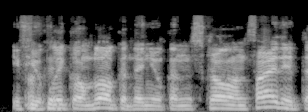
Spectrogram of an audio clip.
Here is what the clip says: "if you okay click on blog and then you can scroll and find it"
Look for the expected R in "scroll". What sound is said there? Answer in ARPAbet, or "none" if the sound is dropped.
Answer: R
